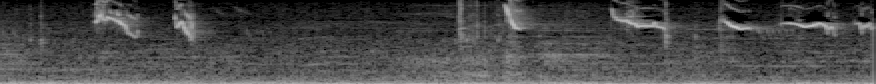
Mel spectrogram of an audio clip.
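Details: Young fire red whistling in Guyana, South America: two falling high chirps, a pause, then a bright swooping note and a quick run of wavering whistled notes, low hum throughout.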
